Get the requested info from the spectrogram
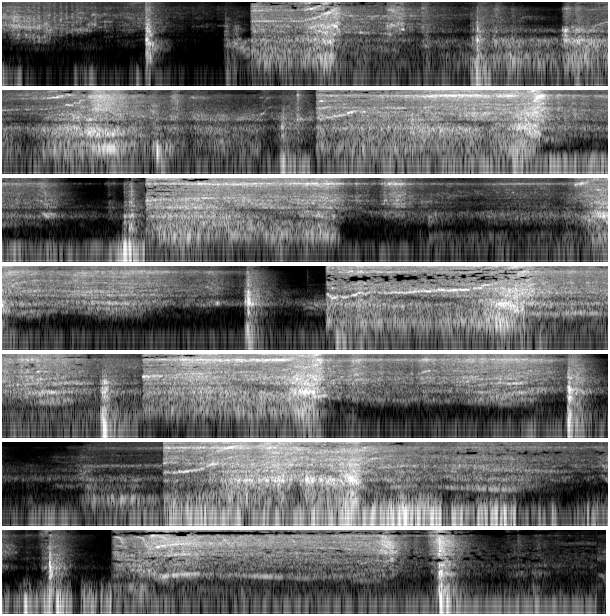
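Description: Electric RC cars' motors whining, revving up and down in rising and falling glides as the cars run and jump, broken into short clips with abrupt cuts between them.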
